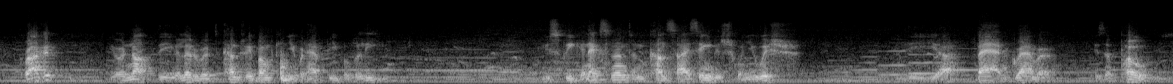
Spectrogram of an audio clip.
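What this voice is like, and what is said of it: Plausible American accent. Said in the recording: “the South African-born Lawrence Harvey sounded plausibly American in ... The Alamo, where he played Colonel Travis”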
